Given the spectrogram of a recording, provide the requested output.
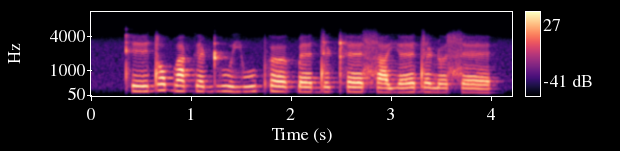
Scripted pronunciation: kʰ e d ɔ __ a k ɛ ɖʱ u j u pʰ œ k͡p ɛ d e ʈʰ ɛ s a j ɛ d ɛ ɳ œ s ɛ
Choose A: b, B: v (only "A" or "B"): A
